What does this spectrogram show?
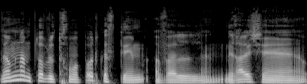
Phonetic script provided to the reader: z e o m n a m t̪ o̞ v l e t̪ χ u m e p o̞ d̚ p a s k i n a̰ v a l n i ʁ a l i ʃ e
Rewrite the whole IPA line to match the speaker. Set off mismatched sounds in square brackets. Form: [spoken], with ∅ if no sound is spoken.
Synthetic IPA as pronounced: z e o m n a m t̪ o̞ v l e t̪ χ u m [a] p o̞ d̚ [k] a s [t] i [m] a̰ v a l n i ʁ a l i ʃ e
